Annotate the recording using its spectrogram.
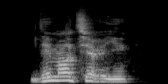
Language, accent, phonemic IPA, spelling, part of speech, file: French, Canada, /de.mɑ̃.ti.ʁje/, démentiriez, verb, LL-Q150 (fra)-démentiriez.wav
- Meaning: second-person plural conditional of démentir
